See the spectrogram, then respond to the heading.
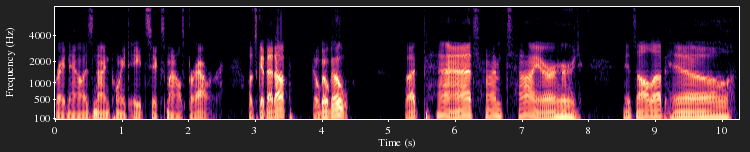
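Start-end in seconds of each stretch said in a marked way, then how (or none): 2.9-4.4 loud pep-talk coach; cheering himself on. Acted. 5.2-7.9 high whine; whiny tired self. Acted. Whiny reply to own coaching. 8.5-10.2 slow strained whine; cycling hard. Acted. Whining about the hill.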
